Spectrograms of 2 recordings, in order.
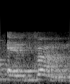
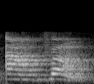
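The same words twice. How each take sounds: First: Enfant said with an open e, wrong on purpose; wrong pronunciation. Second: Enfant with a nasal a sound, final t silent; correct pronunciation. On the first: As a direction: say enfant the way learners get it wrong. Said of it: "Ça, c'est une fausse prononciation". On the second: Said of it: "la lettre E ici prend la prononciation A". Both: Shown as a demonstration.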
